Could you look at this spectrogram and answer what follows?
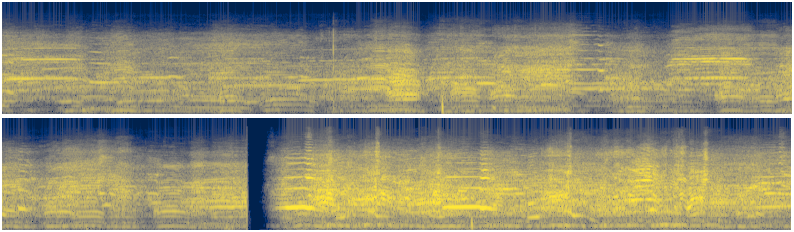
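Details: Domestic swan geese call in a steady stream of loud nasal honks. The calls briefly cut out near the eighth second, then return louder and denser.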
